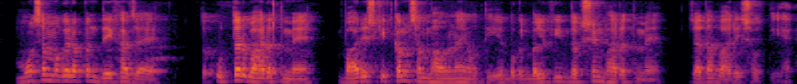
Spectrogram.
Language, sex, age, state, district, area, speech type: Hindi, male, 18-30, Rajasthan, Jaipur, urban, spontaneous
